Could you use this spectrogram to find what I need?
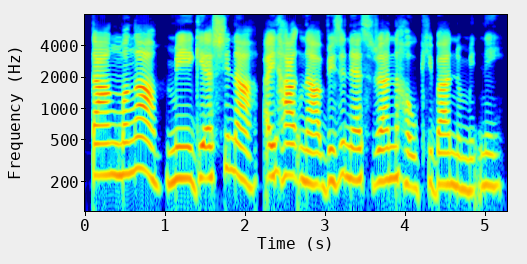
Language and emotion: Manipuri, neutral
